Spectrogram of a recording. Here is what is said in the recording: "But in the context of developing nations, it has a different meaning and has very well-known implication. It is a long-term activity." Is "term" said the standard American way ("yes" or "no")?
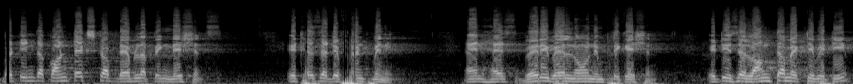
yes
